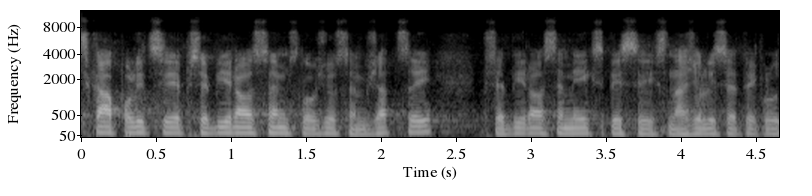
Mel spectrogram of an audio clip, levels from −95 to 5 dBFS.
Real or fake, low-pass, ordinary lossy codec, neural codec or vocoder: real; 7.2 kHz; Opus, 16 kbps; none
